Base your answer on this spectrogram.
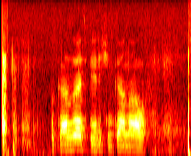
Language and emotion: Russian, neutral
